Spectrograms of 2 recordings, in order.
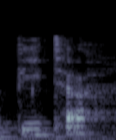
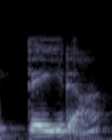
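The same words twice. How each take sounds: First: It is said in a non-American accent. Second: It is said in an American accent.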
